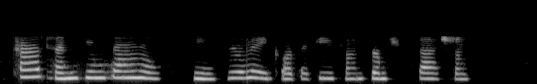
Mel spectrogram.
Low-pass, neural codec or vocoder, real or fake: 3.6 kHz; codec, 16 kHz, 1 kbps, X-Codec, HuBERT features, trained on balanced general audio; fake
